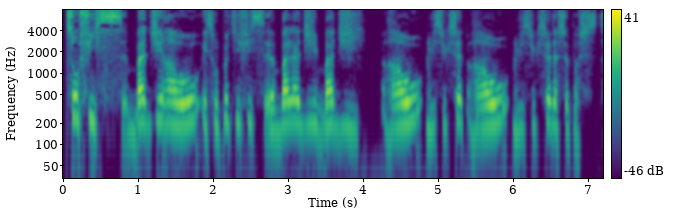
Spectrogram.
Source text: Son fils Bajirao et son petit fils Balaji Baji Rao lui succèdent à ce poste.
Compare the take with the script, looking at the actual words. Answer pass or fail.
fail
